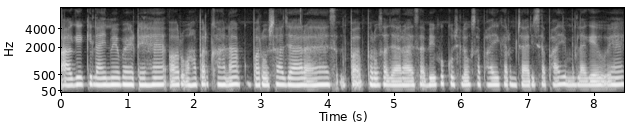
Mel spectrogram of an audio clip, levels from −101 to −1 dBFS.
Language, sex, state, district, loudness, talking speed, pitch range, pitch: Hindi, female, Punjab, Pathankot, -13 LUFS, 205 wpm, 195-205 Hz, 200 Hz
